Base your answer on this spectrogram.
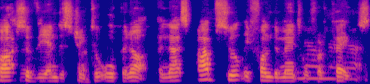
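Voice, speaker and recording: A man's fairly high voice in a Scottish accent, moderate pace and ordinary pitch variation, dry and close with no echo. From Scotland. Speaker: pig industry traceability expert. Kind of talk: webinar talk. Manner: repeats words, halting in places.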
